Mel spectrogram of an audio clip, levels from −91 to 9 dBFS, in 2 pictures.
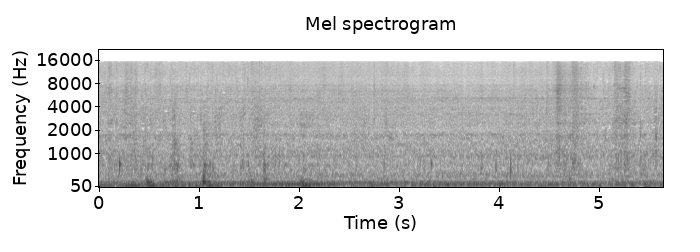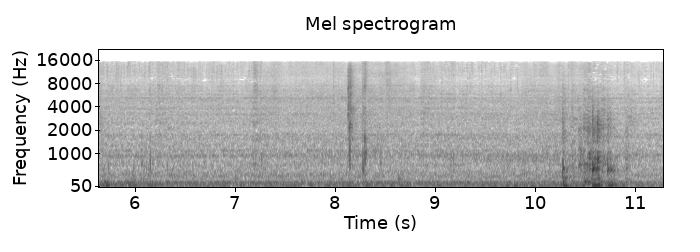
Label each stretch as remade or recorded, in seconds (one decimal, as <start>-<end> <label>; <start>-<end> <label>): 0.0-1.8 recorded; 1.8-4.8 remade; 4.8-7.3 recorded; 7.3-8.8 remade; 8.8-9.9 recorded; 9.9-10.5 remade; 10.5-11.3 recorded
